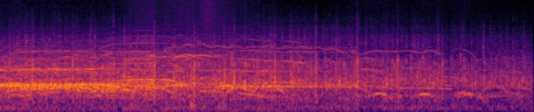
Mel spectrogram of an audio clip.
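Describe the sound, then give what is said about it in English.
A large golf crowd at the Waste Management Phoenix Open applauds and cheers as Phil Mickelson is introduced, a steady, dense roar of clapping with shouts and high whoops rising above it, easing slightly toward the end. “So a huge crowd for Phil there, and they're following him around on the course.”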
